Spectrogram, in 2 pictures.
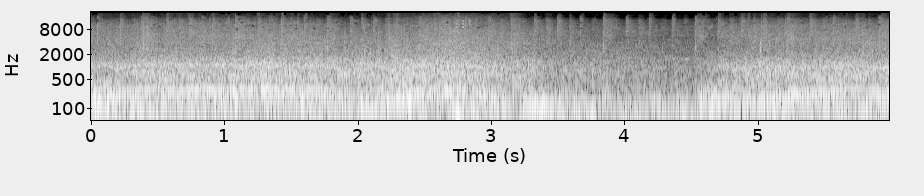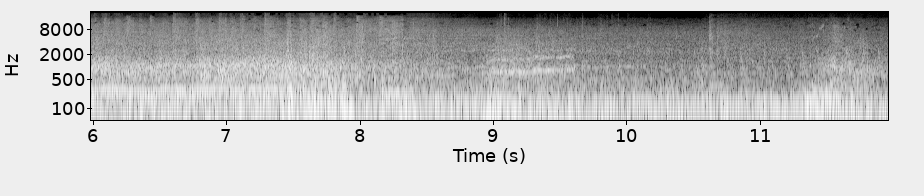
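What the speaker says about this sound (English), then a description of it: "Loving the tire screeching noise on dirt" Tires screech on dirt in a racing video game, a steady wavering squeal over continuous engine roar that lasts the whole stretch, loud and close with brief dips.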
